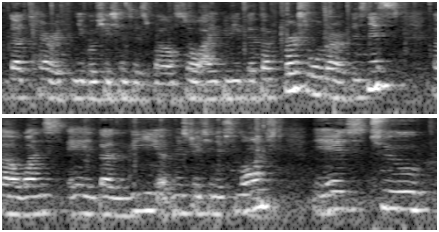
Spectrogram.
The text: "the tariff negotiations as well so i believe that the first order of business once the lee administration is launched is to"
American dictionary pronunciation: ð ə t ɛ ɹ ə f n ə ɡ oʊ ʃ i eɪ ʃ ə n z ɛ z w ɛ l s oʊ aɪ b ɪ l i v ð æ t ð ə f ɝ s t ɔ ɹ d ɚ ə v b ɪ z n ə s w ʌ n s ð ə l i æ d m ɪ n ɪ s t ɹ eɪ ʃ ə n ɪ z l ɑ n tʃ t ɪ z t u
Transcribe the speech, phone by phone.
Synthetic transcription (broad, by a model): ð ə t ɛ ɹ ə f n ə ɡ oʊ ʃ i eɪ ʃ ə n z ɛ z w ɛ l s oʊ aɪ b ɪ l i v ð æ t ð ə f ɝ s t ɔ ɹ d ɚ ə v b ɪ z n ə s w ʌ n s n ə l i æ d m ɪ n ɪ s t ɹ eɪ ʃ ə n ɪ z l ɑ n tʃ t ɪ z t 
